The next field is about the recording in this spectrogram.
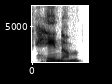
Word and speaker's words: Haynam: I have a guest and his name is Josh Haynam.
